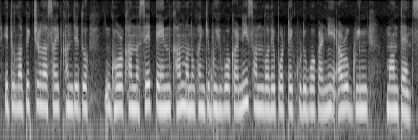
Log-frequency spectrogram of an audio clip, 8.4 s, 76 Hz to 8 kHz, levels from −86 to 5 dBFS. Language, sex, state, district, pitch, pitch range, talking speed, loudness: Nagamese, female, Nagaland, Kohima, 220 Hz, 215-225 Hz, 185 wpm, -13 LUFS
